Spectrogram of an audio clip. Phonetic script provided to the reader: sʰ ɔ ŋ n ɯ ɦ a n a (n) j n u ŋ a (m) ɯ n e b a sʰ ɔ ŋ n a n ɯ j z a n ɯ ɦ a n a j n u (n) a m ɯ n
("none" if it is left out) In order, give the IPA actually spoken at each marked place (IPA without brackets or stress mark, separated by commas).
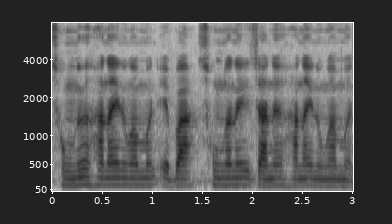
none, m, ŋ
